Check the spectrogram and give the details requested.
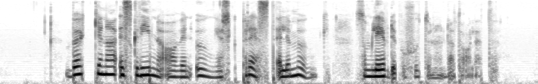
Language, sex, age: Swedish, female, 63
